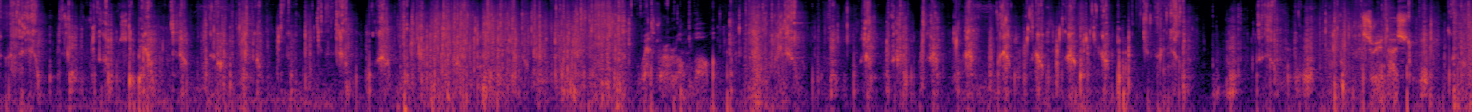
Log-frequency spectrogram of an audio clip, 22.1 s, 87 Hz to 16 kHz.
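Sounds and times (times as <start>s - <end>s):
crunching and chewing chips: 0.0s - 22.0s.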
